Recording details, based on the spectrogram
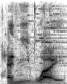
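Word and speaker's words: Aniwye: Shark says Aniwai. Okay, that's how you pronounce the weird one.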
